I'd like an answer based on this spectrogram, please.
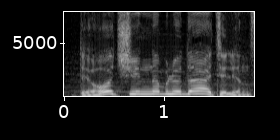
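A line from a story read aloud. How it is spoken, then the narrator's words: Admiring exclamation. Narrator (Russian): с восхищением воскликнул Риктус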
